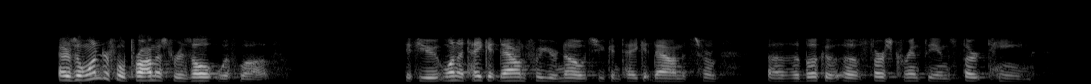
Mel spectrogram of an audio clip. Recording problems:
phone-call audio

